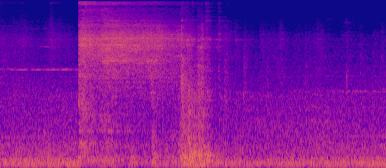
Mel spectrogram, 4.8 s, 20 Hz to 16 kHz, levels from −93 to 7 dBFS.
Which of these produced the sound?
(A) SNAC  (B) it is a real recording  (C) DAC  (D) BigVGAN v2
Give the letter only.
B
